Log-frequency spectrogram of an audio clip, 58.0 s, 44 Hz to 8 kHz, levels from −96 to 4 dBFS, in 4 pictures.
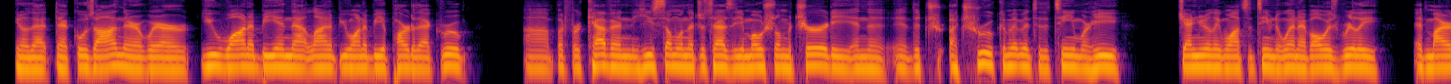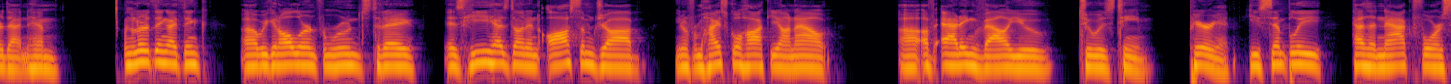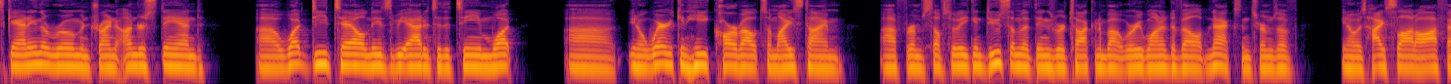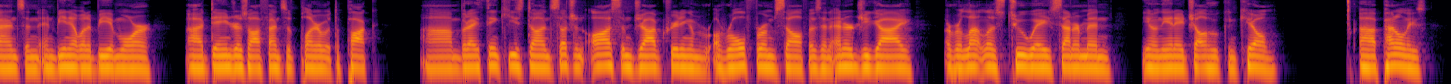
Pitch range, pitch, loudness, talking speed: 120-135 Hz, 125 Hz, -21 LUFS, 215 wpm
